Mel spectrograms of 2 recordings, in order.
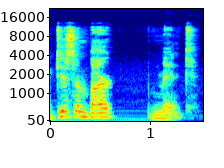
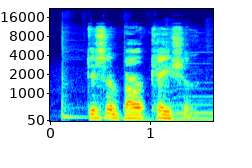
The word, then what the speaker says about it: disembarkation: Priority disembarkment. Disembarkation. That's how you say it.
